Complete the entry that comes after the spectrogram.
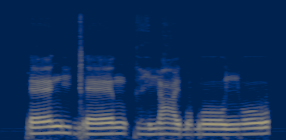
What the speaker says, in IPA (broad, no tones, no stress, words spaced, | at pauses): ɾɛːŋiː ɡrɛːŋʷʌk ɦiʕebʌb oːɲoː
